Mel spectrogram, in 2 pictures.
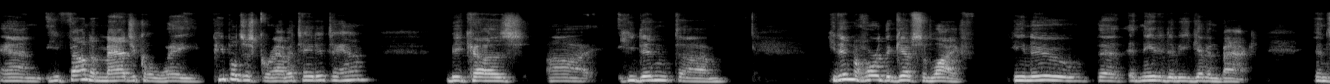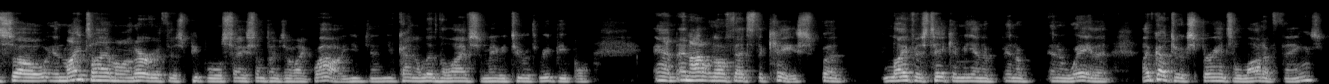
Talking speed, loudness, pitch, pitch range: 205 wpm, -21 LUFS, 160 Hz, 145-180 Hz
